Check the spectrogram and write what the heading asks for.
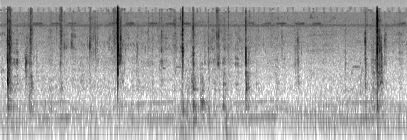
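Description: Scattered sharp clicks and taps from hands handling a large plastic water bottle joined to a ribbed plastic hose, the loudest about two seconds in and near the end.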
